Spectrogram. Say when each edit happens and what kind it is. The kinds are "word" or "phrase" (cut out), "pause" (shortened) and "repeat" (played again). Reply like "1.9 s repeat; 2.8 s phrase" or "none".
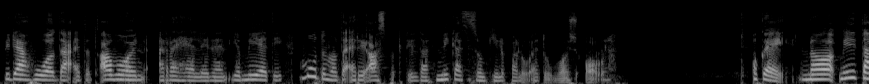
2.9 s pause; 7.5 s pause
